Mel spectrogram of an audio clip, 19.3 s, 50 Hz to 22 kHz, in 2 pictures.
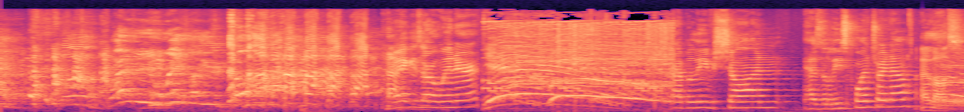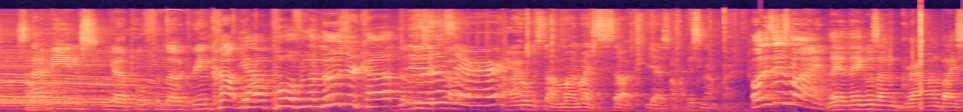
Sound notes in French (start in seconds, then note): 4.9 encouragements et applaudissements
